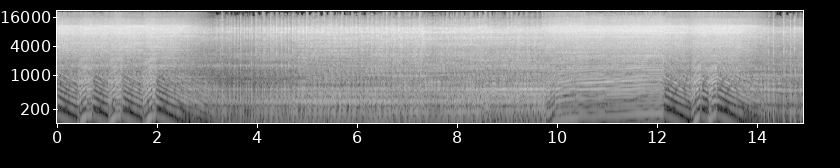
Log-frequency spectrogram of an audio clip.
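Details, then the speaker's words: McCulloch Power 320 chainsaw test run after a pulse-line issue: revs up crisply in quick bursts, holds a steady high scream in the cut and drops back cleanly; normal running. "okay I want to get that resolved nun we'll come back and do a proper test run okay this'll probably look work a lot better"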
